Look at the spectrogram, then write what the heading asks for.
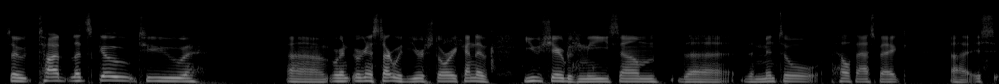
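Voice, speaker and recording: A man's voice: medium pitch, clean tone. A male host guides a podcast interview in a casual way. He phrases his questions loosely and conversationally, handing the floor from one guest to the other.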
